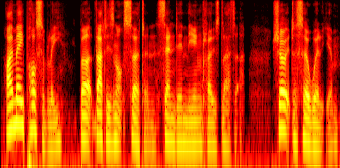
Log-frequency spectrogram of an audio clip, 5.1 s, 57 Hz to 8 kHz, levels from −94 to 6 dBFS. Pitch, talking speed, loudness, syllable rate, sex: 125 Hz, 210 wpm, -21 LUFS, 5.9 syllables/s, male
